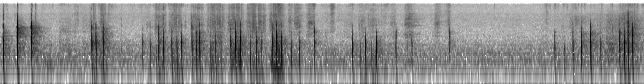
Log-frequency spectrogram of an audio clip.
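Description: A smaller piece of chocolate held in the fingers taps and scratches against a solid, textured milk chocolate bar. Clusters of quick, dry clicks with a brief bright edge come in uneven bursts. Quiet pauses sit between the bursts, and each tap dies away almost instantly.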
